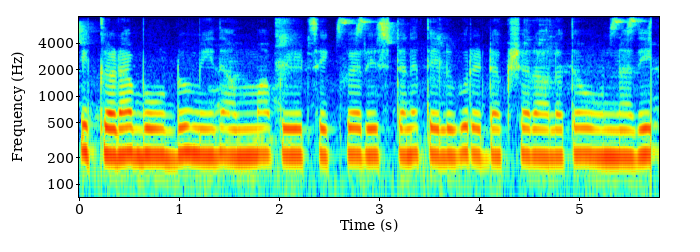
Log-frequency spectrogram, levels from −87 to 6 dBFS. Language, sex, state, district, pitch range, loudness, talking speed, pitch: Telugu, female, Telangana, Mahabubabad, 210-220 Hz, -16 LUFS, 115 wpm, 215 Hz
